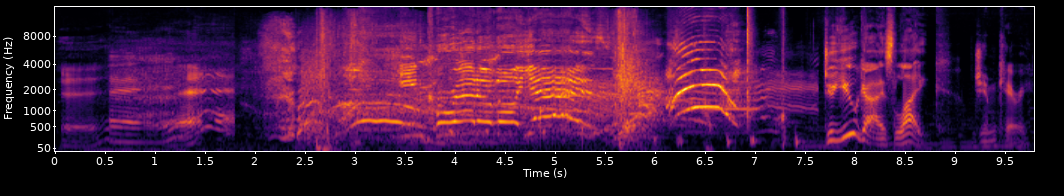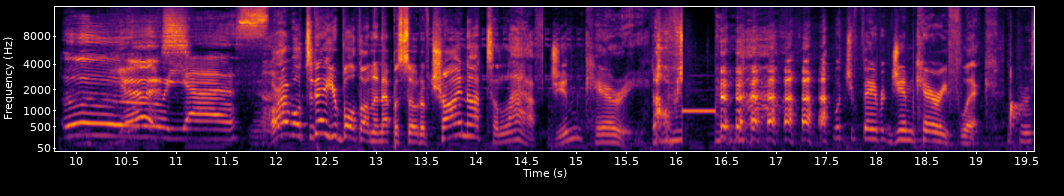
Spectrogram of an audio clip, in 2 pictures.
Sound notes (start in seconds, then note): 0.0 gasps; 5.6 crowd; 6.2 screams; 16.4 laughs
